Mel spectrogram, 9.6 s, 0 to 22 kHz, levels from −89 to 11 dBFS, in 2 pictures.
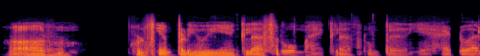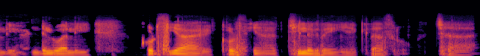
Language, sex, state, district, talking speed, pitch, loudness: Hindi, male, Uttar Pradesh, Budaun, 170 wpm, 100 Hz, -22 LUFS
